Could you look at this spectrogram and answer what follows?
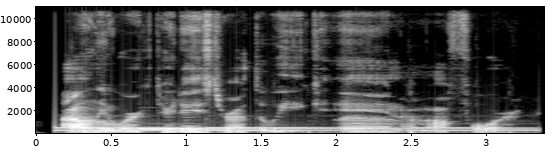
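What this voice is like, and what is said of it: Voice affected by illness. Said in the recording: “sorry about my voice ... I have been sick”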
